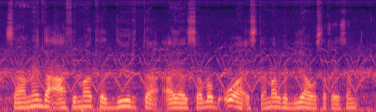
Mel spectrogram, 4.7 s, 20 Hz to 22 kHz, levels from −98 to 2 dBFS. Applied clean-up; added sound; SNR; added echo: none; Motor vehicle (road) / Siren + Fowl; 16 dB; none.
